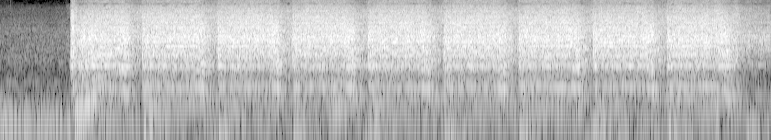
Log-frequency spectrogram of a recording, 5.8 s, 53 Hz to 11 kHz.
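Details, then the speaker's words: E46 BMW M3, cranked for a compression test after the failed CSL airbox incident: even steady cranking pulses, 175 psi on the good gauge; healthy, balanced cranking. "all right check it out let's crank [Music] [Applause] it we got just 175 on the dot"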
